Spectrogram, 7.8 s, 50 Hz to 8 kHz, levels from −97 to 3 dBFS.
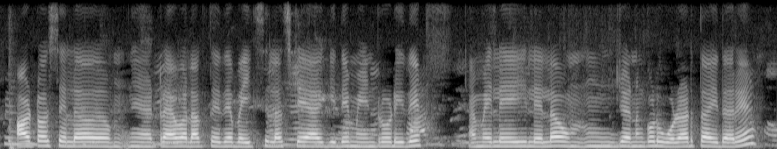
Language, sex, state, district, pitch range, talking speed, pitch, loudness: Kannada, female, Karnataka, Mysore, 220-240 Hz, 125 wpm, 225 Hz, -17 LUFS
